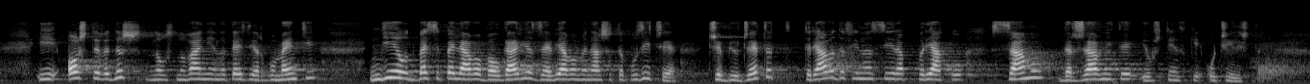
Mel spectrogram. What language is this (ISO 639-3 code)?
bul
